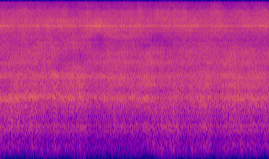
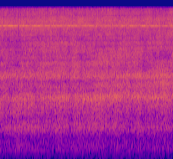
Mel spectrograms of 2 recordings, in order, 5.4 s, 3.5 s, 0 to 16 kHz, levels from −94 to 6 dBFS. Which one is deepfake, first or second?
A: first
